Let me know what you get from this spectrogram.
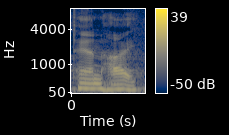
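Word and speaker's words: Tanjay: see that there's a little square box with tanh high city it is pronounced tan High it is a city of about 880,000 people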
